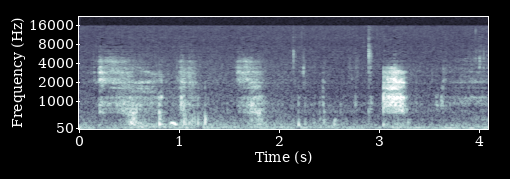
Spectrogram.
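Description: Near silence with faint mouth sounds of a person tasting a sip of soda: a few soft breaths, the loudest a short breath out about three seconds in, and small lip and tongue clicks.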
